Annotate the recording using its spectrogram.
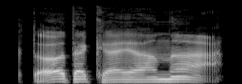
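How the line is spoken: Growling. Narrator (Russian): прорычал Страйк

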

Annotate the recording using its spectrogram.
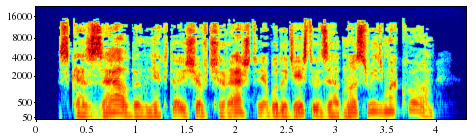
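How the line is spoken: Low undertone. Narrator (Russian): промолвил Матадор вполголоса

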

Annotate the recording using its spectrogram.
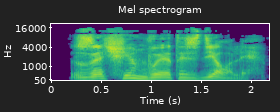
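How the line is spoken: Demanding, defiant tone. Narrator (Russian): спросил он требовательно, слишком вызывающим тоном

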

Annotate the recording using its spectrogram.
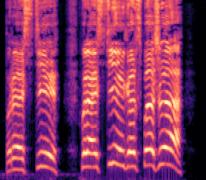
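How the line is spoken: Shouting. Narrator (Russian): кричал Фицко

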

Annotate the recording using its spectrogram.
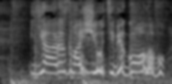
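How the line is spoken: Desperate shout. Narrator (Russian): в отчаянии крикнула Хиллари

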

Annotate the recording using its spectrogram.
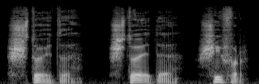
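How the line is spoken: Mutter. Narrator (Russian): бормотал он

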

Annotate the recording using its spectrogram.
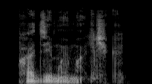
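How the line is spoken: Quiet. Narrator (Russian): негромко произнес он

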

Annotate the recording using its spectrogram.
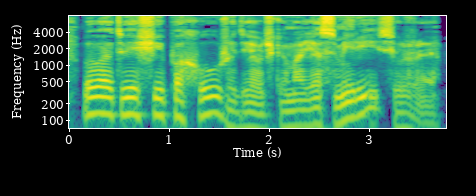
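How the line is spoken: Tired older woman. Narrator (Russian): Через несколько дней Яна, одна из старших кухонных рабынь, сказала ей устало

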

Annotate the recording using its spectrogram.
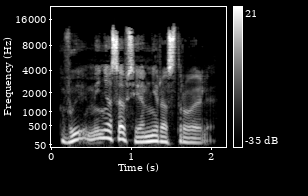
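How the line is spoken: Soft, gentle. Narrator (Russian): мягко сказал Гест

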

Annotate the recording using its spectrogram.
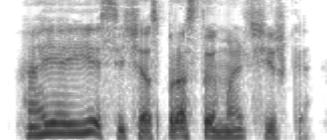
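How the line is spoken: Laughing. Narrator (Russian): опять посмеялся Юртанка

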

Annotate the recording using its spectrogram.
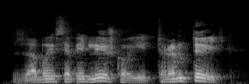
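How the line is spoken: Angry reply. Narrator (Ukrainian): сердито озвався Рон

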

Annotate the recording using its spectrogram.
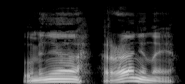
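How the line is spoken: Dry. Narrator (Russian): сказал он сухо

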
